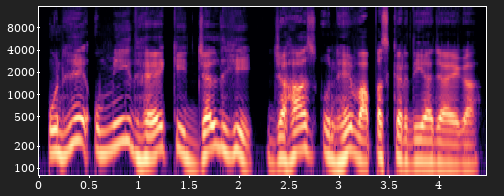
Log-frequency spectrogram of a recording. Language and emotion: Hindi, neutral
